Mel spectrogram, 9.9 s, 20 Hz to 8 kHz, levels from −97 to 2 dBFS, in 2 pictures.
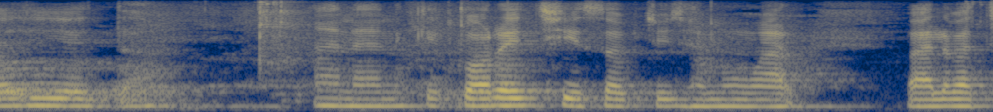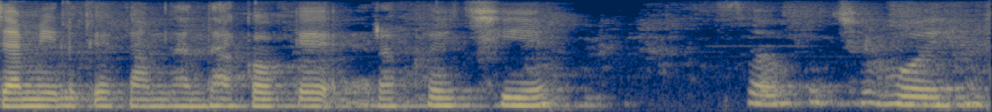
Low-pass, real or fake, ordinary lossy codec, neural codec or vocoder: none; real; none; none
